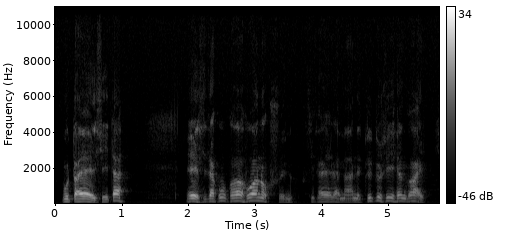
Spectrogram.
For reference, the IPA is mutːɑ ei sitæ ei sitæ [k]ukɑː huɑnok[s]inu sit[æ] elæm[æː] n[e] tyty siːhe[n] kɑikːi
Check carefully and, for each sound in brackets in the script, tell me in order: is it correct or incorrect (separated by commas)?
correct, correct, correct, correct, correct, incorrect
